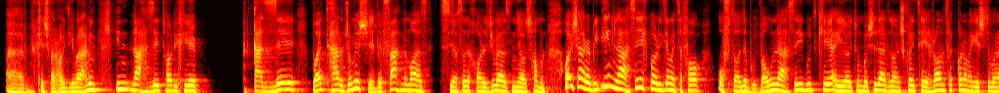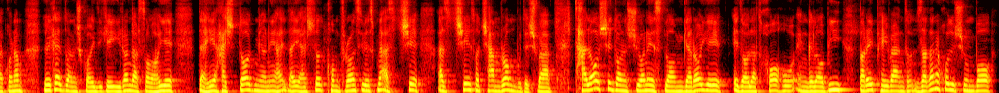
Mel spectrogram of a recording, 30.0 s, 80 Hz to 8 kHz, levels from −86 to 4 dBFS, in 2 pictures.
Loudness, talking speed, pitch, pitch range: -18 LUFS, 160 wpm, 160 Hz, 150-180 Hz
